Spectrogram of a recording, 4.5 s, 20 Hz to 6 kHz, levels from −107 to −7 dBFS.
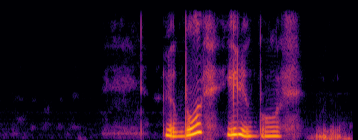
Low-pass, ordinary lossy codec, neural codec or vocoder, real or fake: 5.4 kHz; none; codec, 16 kHz, 2 kbps, FunCodec, trained on LibriTTS, 25 frames a second; fake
